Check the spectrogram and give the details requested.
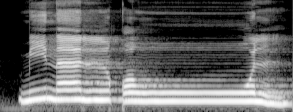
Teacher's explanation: karena alif lam menghadapi huruf qamariyah yaitu qaf, maka lamnya dibaca dengan jelas atau disebut dengan izhar qamari.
